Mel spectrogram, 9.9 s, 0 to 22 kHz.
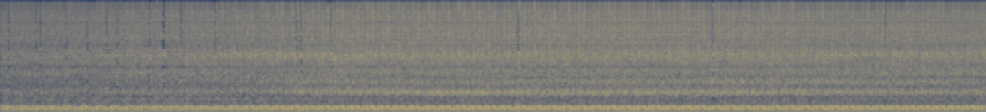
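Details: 2019 Mustang GT with Whipple supercharger, new built engine after a broken piston and melted catalytic converters, breaking in on BR30 oil: deep, even idle with steady pulse, no knocks, misses or ticks; runs smooth.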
